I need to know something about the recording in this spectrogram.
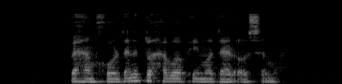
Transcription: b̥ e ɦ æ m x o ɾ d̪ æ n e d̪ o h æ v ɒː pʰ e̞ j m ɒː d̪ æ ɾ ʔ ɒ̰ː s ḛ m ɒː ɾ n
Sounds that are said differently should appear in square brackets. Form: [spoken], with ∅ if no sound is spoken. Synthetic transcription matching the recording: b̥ e ɦ æ m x o ɾ d̪ æ n e d̪ o h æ v ɒː pʰ e̞ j m ɒː d̪ æ ɾ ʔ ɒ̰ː s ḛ m ɒː [∅] n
